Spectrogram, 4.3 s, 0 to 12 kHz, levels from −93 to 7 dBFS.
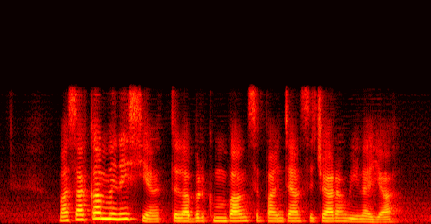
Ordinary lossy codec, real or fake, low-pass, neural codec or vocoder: MP3, 96 kbps; fake; 7.2 kHz; codec, 16 kHz, 0.3 kbps, FocalCodec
